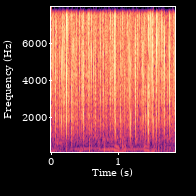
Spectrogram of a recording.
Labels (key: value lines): label: biophony, cascading saw
recorder: SoundTrap 600 or HydroMoth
